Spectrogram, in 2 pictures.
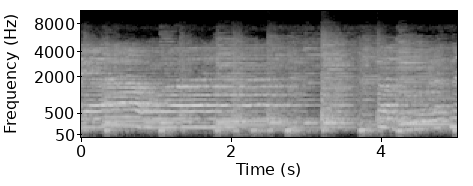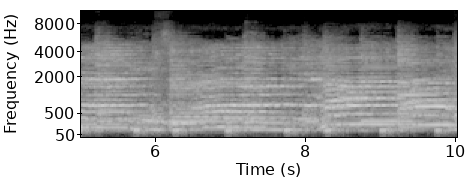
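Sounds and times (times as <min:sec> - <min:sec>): man and woman singing duet: 0:00.0 - 0:10.0
strummed acoustic guitar: 0:00.0 - 0:10.0.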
